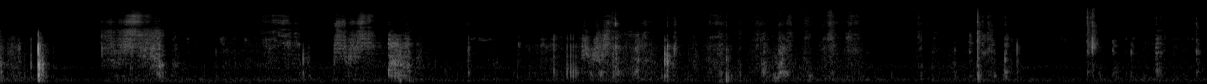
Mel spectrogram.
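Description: Paper cover insert and plastic DVD case being handled: irregular rustling, sliding and scraping as the insert is put back into the case, with scattered small clicks of the plastic.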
